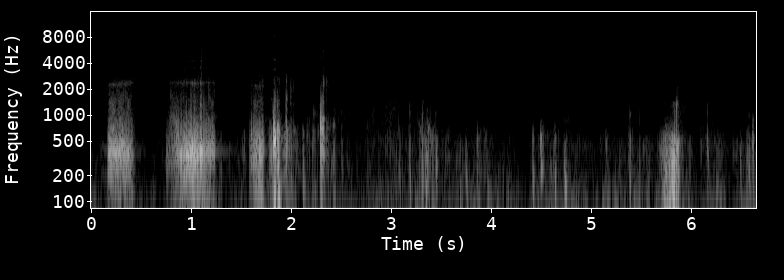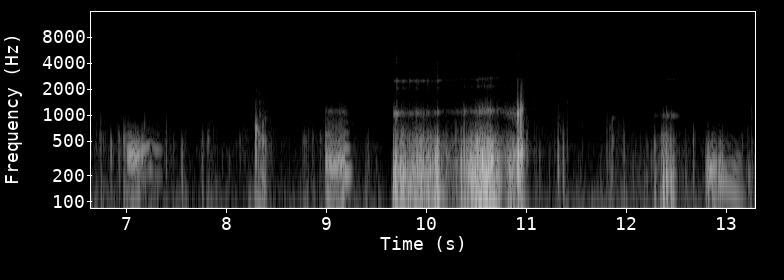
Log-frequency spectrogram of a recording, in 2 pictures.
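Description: Irregular gurgling rumbles and squeaky bubbling sounds in bursts with quiet gaps, typical of stomach growling from gas and fluid moving through the gut.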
